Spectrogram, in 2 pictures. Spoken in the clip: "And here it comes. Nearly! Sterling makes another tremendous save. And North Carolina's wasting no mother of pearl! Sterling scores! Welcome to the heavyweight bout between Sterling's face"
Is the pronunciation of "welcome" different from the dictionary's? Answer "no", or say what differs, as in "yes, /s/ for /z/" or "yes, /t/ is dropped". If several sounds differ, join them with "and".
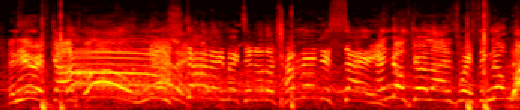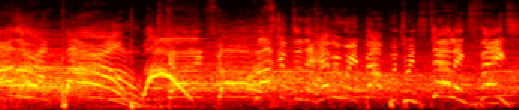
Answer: yes, /l/ is dropped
